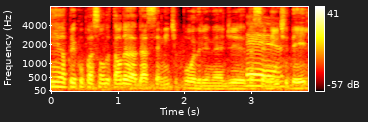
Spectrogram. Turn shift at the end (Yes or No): No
